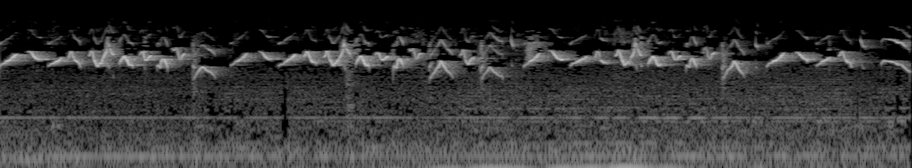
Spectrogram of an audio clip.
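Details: Ultramarine grosbeak (azulão) singing a continuous run of rapid, high, sweeping whistled notes that rise and fall in repeated phrases, with a steady low hum beneath.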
